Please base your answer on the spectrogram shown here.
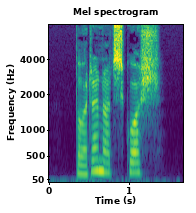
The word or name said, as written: butternutsquash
